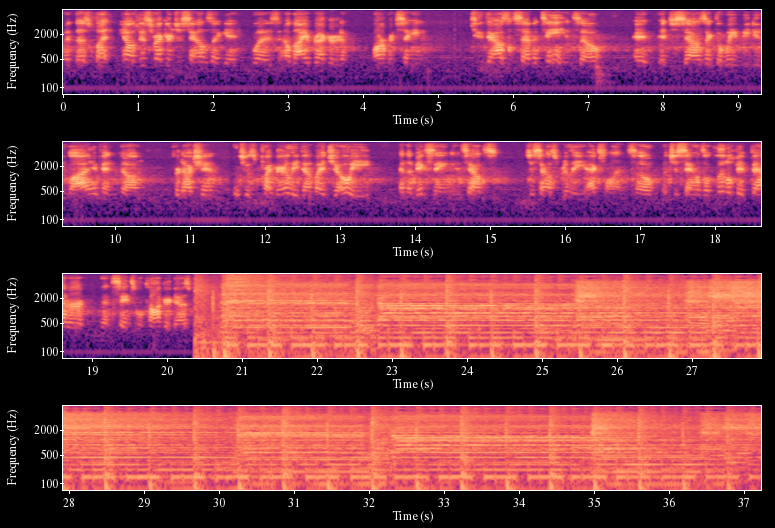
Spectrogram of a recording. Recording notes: Sound Quality isnt Always great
